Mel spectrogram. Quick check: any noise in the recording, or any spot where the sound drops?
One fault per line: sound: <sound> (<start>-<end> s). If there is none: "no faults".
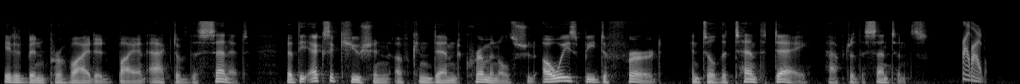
sound: chirp (9.6-9.9 s)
